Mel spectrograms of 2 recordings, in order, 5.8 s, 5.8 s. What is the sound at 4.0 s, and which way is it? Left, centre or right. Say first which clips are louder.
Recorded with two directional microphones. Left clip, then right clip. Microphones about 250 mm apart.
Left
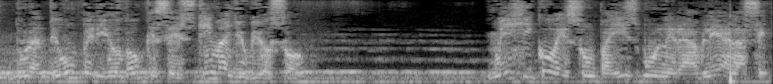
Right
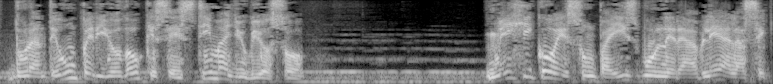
Speech: right 10 dB; right.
